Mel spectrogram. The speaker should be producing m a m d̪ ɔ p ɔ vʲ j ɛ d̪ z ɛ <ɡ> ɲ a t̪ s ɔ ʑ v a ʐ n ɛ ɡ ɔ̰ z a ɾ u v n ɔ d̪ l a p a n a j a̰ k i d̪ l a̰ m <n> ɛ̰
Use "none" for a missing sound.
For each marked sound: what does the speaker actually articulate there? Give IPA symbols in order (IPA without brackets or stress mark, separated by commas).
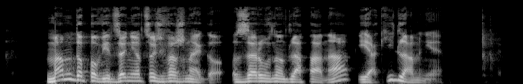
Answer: none, ɲ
